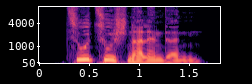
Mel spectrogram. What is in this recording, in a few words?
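"zuzuschnallenden", German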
